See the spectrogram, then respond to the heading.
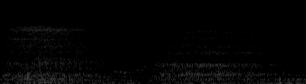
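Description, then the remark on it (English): A deep breath drawn in slowly, a brief pause, then a long airy exhale, fairly soft, with no talking. “Deep breaths.”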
